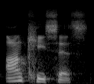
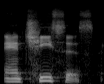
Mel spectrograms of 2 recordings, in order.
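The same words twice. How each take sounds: First: The name is said like Ankh-Isis. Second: The name is not said like Ankh-Isis.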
